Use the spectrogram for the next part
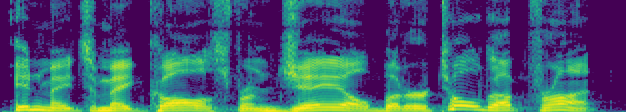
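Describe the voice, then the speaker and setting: Higher-pitched American man reporting the news. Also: unhurried, no room sound, clean studio sound. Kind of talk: scripted news narration.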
